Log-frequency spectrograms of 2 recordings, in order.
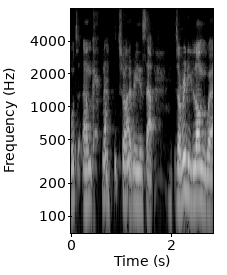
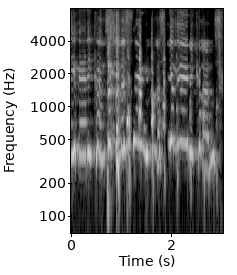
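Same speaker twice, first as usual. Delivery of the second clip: very high-pitched put-on Italian accent; 3 dB louder than usual. Acting out Italians in a scene reacting to a radio bulletin, put-on Italian accent. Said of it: "every time you do that accent".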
